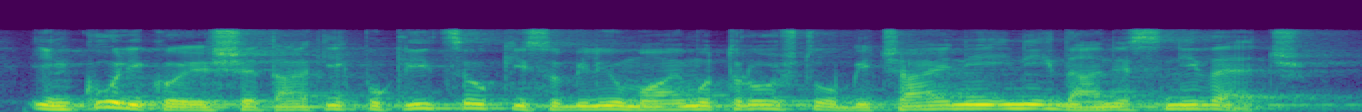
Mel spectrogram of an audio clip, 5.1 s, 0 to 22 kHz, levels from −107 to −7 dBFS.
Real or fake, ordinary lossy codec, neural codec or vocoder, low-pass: real; none; none; 7.2 kHz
